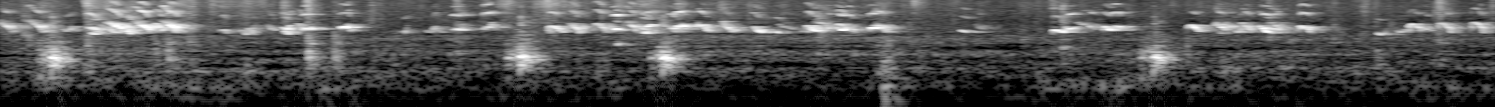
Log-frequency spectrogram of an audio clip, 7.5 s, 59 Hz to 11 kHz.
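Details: Hen brooding chicks in a room of a house, Sandoval de la Reina, April 2016: low soft clucks come every second or two beneath a steady chorus of high-pitched chick peeps.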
